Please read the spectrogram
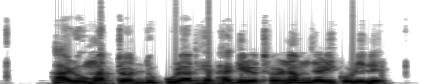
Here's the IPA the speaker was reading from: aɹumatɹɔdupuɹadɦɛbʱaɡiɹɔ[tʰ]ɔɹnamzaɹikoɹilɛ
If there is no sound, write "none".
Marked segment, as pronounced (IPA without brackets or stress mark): tʰ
